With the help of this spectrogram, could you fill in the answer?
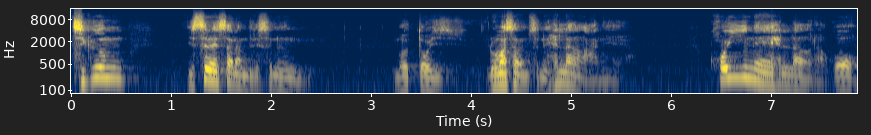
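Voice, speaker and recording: Speaking at a fairly slow pace with a South Jeolla accent, a man moves through very wide pitch swings. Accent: Mokpo dialect, mispronounces 예 sound. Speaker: pastor. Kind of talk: sermon. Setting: church service. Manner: animated, interactive with congregation.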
